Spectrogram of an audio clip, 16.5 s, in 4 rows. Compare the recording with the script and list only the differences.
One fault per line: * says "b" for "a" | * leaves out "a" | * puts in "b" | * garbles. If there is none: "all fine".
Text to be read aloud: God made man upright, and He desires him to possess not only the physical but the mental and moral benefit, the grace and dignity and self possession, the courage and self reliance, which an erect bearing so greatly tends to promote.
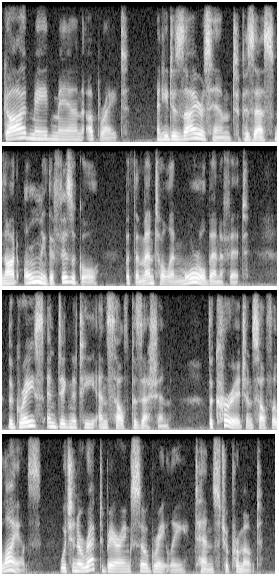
all fine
